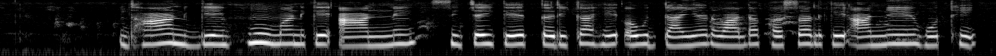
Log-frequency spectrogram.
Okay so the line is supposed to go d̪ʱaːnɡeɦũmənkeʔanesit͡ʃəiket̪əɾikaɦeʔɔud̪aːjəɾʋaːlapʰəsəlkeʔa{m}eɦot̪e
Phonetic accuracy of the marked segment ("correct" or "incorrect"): incorrect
